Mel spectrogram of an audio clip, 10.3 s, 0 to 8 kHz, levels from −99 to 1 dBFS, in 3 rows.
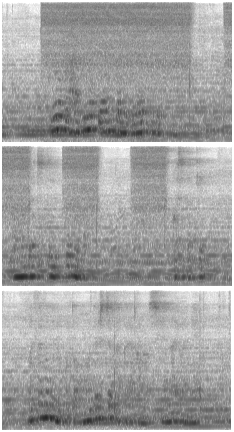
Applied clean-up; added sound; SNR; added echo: none; Hiss; 13 dB; reverberation time 0.7 s.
